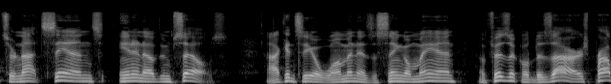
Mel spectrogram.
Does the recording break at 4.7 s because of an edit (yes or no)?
yes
